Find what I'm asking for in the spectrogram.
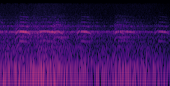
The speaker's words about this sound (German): Möwenschreie dringen durch das dünne Blechdach, werden verstärkt wie durch eine riesige Trommel.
